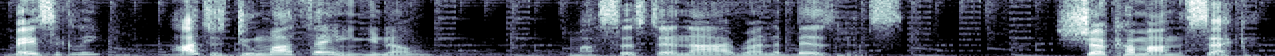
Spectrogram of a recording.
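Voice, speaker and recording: A laid-back, slangy drawl for a shadowy interstellar smuggler played by a woman in a comedy radio play. The voice is mid-pitched, with a lively swing. Soft music plays behind. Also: brisk. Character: shadowy slick smuggler, cool slangy hustler.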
